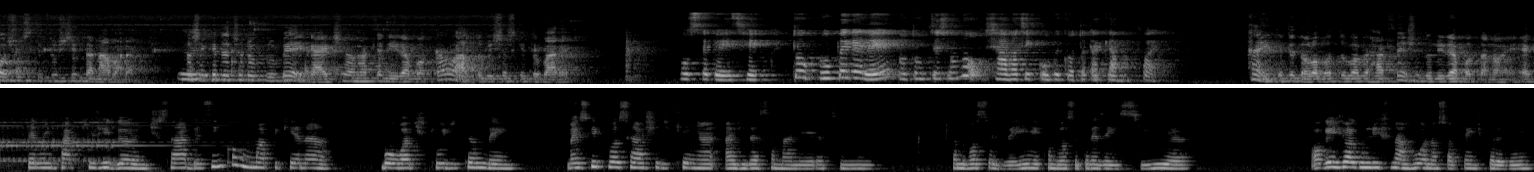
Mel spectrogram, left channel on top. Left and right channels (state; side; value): different; both; correlation 0.00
